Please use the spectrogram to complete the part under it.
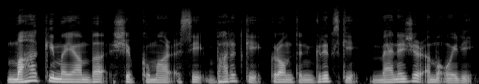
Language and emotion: Manipuri, neutral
